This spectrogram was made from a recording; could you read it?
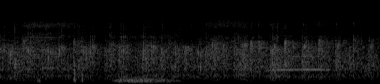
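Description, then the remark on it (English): A crowd claps hands together in a dense, continuous burst of applause, steady and fairly loud throughout with no individual claps standing out. “Come on, clap your hands and say, God, I'm determined.”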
